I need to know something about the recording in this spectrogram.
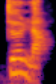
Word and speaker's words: de la: Ce n'est pas est, ce n'est pas et, c'est bien E. Donc on dit de la.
